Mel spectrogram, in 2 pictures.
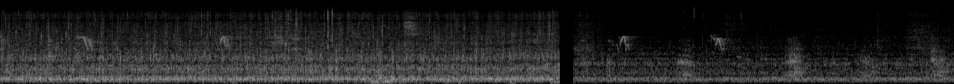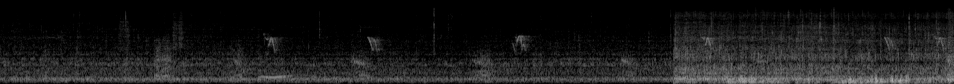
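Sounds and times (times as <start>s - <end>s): low outdoor background: 0.0s - 19.0s
birds chirping: 2.1s - 3.1s, 6.0s - 7.4s, 12.1s - 13.5s, 14.3s - 14.9s, 16.4s - 16.8s.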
